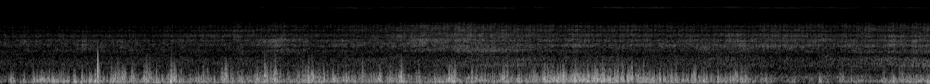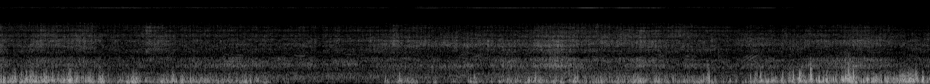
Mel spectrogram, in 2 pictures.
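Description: Commuter train running away along the tracks into the distance, with wind buffeting the microphone in gusts.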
